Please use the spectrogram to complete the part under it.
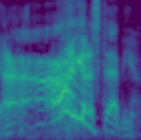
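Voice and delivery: high, slow grunted threat; effort grunt. Pretend. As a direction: grunt it out like a hard serve. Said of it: "you need to be more threatening".

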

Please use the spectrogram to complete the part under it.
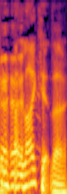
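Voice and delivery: normal talking voice

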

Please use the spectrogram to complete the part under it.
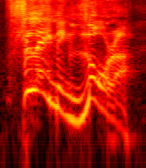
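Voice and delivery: high, drawn-out mock exclamation; imitated shout. Imitating the manager whenever he was upset, high slow mock shout. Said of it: "used to shout".

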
